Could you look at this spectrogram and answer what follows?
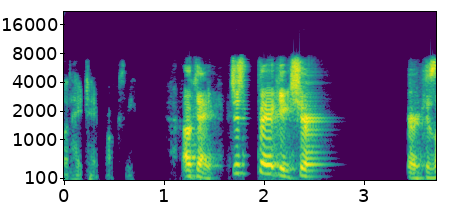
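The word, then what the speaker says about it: HAProxy: You pronounced it Ha proxy. I've always called it HA proxy. Yeah, What's up with so do that? I was doing that because it was a hangout a while back where I think Jake was pronouncing it hard proxy and we were giving him shit.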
